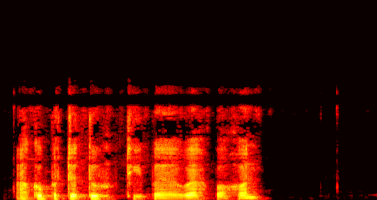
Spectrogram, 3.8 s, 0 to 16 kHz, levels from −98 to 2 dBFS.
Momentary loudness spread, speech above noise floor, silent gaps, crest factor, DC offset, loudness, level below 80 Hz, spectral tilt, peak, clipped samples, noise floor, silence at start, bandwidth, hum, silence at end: 10 LU; 67 dB; none; 20 dB; under 0.1%; -22 LUFS; -62 dBFS; -5.5 dB/octave; -4 dBFS; under 0.1%; -89 dBFS; 0.15 s; 9 kHz; none; 1.2 s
